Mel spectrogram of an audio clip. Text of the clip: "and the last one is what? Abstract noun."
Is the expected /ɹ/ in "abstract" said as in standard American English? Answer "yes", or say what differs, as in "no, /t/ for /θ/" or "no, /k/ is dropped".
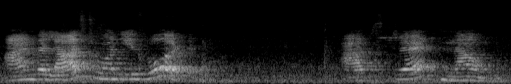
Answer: yes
